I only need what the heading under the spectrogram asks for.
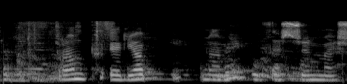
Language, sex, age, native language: Icelandic, male, 10, Icelandic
